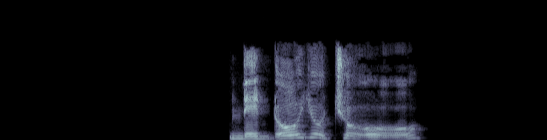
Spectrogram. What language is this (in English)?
Tepeuxila Cuicatec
